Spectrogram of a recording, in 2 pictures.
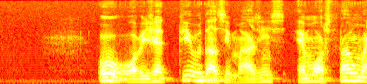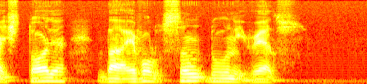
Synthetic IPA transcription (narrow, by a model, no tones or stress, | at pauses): ʊobiʒet̪ivʊd̪ɐzimaʒẽj̃sɛmost̪ɾaɾũmɐist̪ɔɾiɐd̪ɐevolusɐ̃w̃d̪ʊunivɛɾsʊ̥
